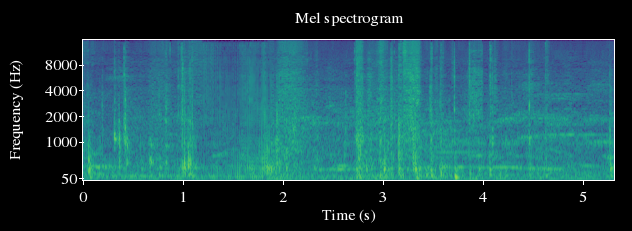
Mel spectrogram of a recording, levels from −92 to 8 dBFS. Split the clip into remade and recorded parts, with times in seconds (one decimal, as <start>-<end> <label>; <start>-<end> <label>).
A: 0.0-1.2 recorded; 1.2-1.9 remade; 1.9-5.3 recorded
